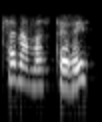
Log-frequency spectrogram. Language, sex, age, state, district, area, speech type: Kannada, female, 30-45, Karnataka, Bidar, urban, conversation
